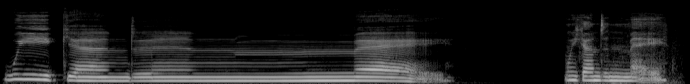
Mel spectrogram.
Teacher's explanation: n right into M no break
